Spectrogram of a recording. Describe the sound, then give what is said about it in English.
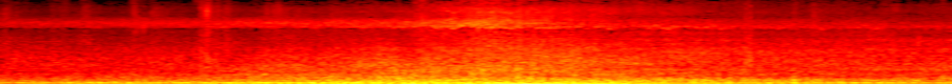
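A Jeep drives past, its engine rumble and tyre noise swelling steadily to a peak around the middle before fading, with a broad low hum underneath throughout. “That was a Jeep or something.”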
